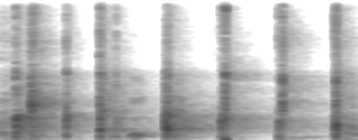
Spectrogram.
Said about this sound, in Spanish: Sí, un aplauso para las chiquillas del ah, OAC.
